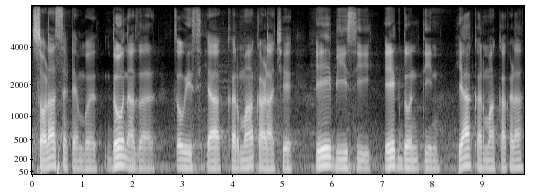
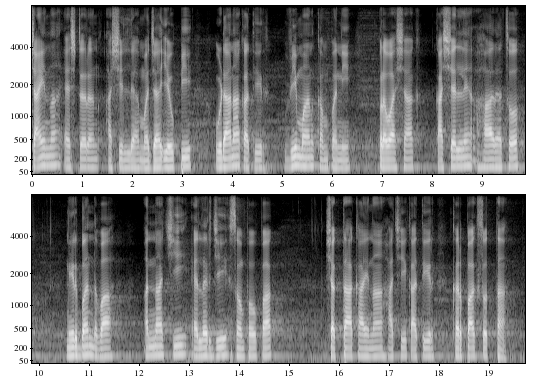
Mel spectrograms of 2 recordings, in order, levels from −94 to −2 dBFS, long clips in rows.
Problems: background sounds at intervals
